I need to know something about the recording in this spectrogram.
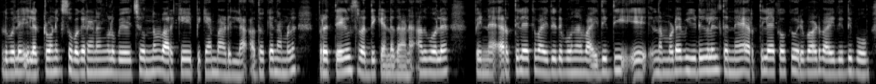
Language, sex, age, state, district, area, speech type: Malayalam, female, 18-30, Kerala, Kozhikode, urban, spontaneous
